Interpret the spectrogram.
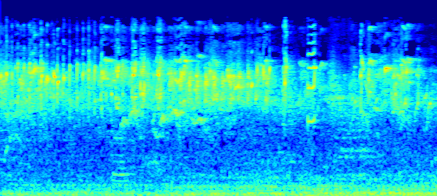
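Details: A flock of lovebirds made uneasy by filming keeps up a constant shrill twittering, sharp clicks and tweets layered over one another with little pause.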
